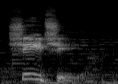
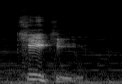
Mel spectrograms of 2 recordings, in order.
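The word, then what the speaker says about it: Qiqi: there's a character that goes by the name chi-chi her name is spelled q-i-q-i to me it should be pronounced kiki but apparently it's chichi which is very interesting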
